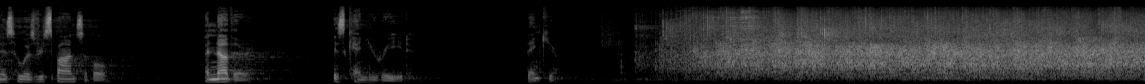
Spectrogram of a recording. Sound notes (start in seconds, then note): 6.3 audience applauding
